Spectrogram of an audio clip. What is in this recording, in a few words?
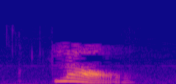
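"涝", Mandarin Chinese; chinese flashcards; hsk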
